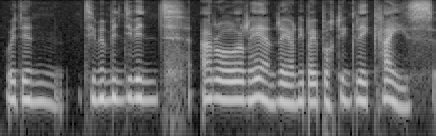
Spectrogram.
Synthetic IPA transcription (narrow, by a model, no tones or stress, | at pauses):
wɛdɪntʰiːmamɪndivɪndaɾoːlˠərhɛːnrejɔnibajbɔχd̥inɡreːkʰajs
